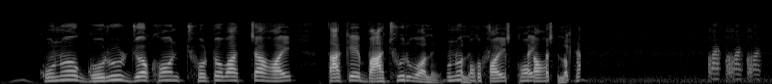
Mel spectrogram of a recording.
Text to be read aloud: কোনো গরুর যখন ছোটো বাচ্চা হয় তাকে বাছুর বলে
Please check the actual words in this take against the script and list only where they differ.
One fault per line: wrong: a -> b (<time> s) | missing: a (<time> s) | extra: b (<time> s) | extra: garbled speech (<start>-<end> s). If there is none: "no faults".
extra: garbled speech (4.5-5.8 s)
